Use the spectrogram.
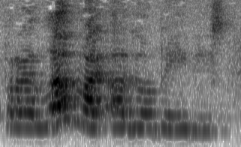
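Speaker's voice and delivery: high whiny mother; mock whine about her babies; mild mock whine. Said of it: "incredibly upset".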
